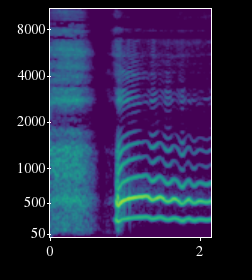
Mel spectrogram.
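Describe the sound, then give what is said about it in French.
A person's long voiced yawn at seven in the morning: a breathy, noisy stretch, a brief pause, then a drawn-out tone that swoops up quickly and holds steady with a slight waver, no talk over it. “C'était le troisième bâillement, c'est normal, il est 7:00.”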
